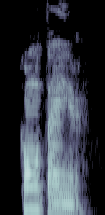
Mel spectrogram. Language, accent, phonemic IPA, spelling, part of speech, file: French, Canada, /kɔ̃.tɛ̃ʁ/, continrent, verb, LL-Q150 (fra)-continrent.wav
- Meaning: third-person plural past historic of contenir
